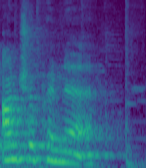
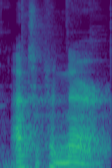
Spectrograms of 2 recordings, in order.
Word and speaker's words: entrepreneur: Okay, so the main difference there is in this last couple of syllables. We say entrepreneur. Oh, really? Entrepreneur.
